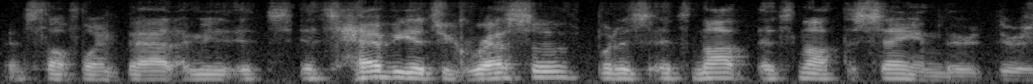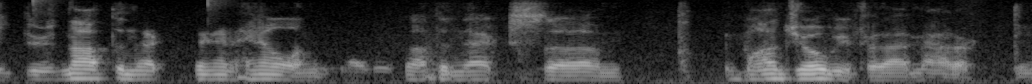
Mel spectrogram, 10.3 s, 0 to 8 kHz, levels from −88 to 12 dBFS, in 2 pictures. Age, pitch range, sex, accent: 40-59, 120-150 Hz, male, American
